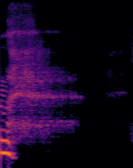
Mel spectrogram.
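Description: A man's drawn-out "um" trailing into an audible sigh, a breathy out-breath that fades away after about a second.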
